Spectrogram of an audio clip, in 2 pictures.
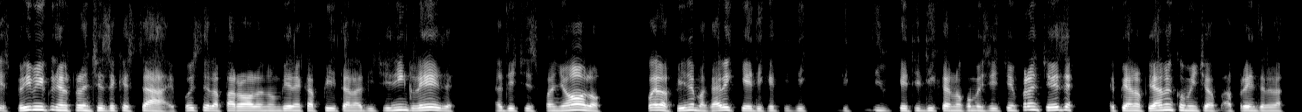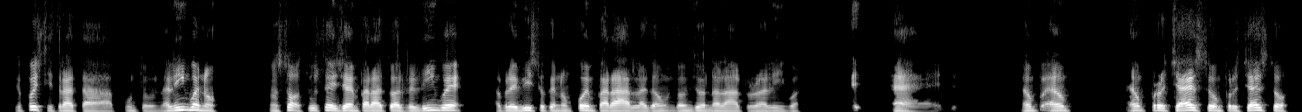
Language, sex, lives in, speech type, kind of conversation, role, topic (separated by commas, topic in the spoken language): Italian, male, Italy, conversation, advice, advisor, Perché fai fatica a fare nuove amicizie?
